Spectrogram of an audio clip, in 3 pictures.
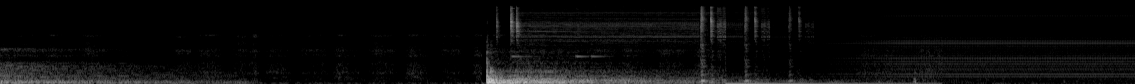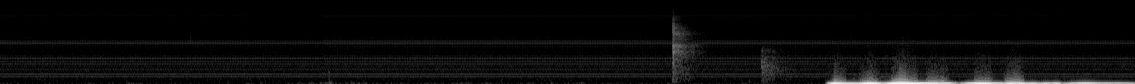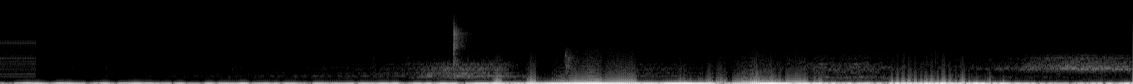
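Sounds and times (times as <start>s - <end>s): deep bass rumble: 0.0s - 1.9s, 19.6s - 34.0s
faint steady tones: 18.6s - 23.1s
impact hit: 19.6s - 23.0s.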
